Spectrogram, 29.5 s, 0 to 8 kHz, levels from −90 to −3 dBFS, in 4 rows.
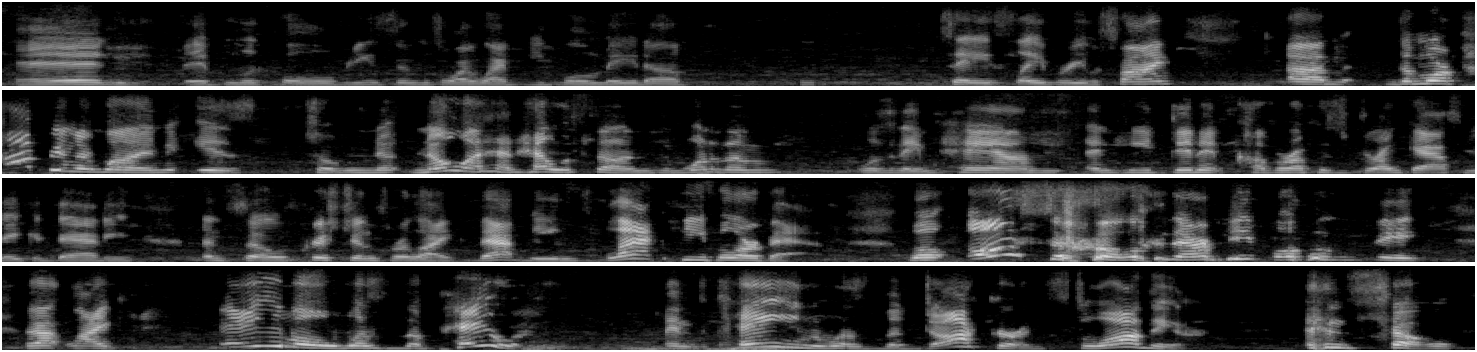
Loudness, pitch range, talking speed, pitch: -31 LUFS, 180-255 Hz, 150 wpm, 205 Hz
